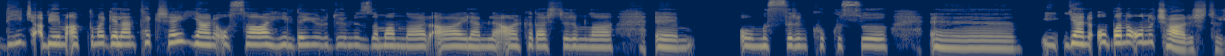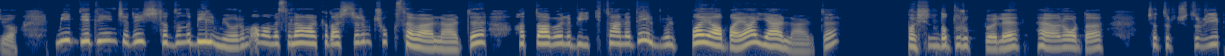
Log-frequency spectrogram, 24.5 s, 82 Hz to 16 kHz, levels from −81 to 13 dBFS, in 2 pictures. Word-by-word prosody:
deyince, 270 +6 -5
benim 265 -1 0
aklıma 270 +1 0
gelen 260 -1 +2
tek 295 +3 -8
şey, 310 +3 +1
yani, 250 -3 +2
o 265 - -4
sahilde 245 -2 +1
yürüdüğümüz 240 -1 -9
zamanlar 220 -1 -2
ailemle, 210 -1 -1
arkadaşlarımla, 210 -2 -3 0.4
eee, 195 -2 -2 0.6
o 220 - -4
mısırın 220 0 -4
kokusu, 215 -1 -5 0.4
eee, 210 - -4 1.0
ya, 240 -5 -9
yani, 265 +1 +4
o 310 - +1
bana 290 +1 +7
onu 310 +1 +1
çağrıştırıyor. 160 -5 +1 0.4
Midye 345 0 +1
deyince 345 -4 -2
de 325 - 0
hiç 335 -3 0
tadını 300 +2 -4
bilmiyorum 230 - +2
ama 295 -2 +1
mesela 270 +2 +2
arkadaşlarım 280 +3 0
çok 320 -1 -8
severlerdi. 175 - +2
Hatta 270 -1 +2
böyle 270 0 0
1-2 245 -3 -7
tane 270 -2 0
değil, 360 0 +2
böyle 245 0 -4 0.2
bayağı 280 -6 +8
bayağı 230 +11 +6
yerlerdi. 210 - 0 0.7
Başında 220 +1 -1
durup 225 -3 -7
böyle 175 +5 +2
hemen 185 -5 0
orda 190 -1 -1 0.4
çatır 235 -1 -8
çutur 225 +2 -10
yiyip 255 +2 -4
235 Hz, 125 wpm, -23 LUFS, 210-275 Hz, 1.0 s, bayağı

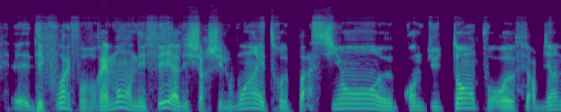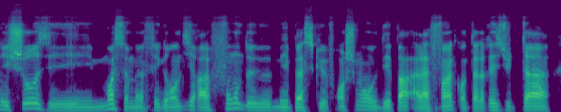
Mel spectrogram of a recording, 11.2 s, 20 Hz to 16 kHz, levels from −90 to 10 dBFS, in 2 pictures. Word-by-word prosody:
heu, 105 - -2
des 110 +1 +2
fois, 175 +9 -1
il 145 - -3
faut 95 - -6
vraiment 115 - +2
en 110 - -4
effet 105 -4 +1
aller - - +3
chercher 100 - +4
loin, 95 +1 -3
être - - -3
patient, 155 -1 +1
heu, 110 -2 -3
prendre 115 -2 -4
du 100 -2 -8
temps 160 - +2
pour, 100 -1 -1
heu, 95 - +1
faire 100 - -6
bien 120 +8 -3
les 120 -2 -4
choses 155 -8 +5
et 95 +1 -6
moi, 105 +10 0
ça 105 -7 -2
m'a 95 -1 -5
fait 100 - -9
grandir 105 +4 -3
à 95 -1 +4
fond 155 - -6
de 100 -5 -4
mais 95 0 -5
parce 95 -1 +3
que 95 -2 -7
franchement, 120 +5 -2
au 105 -5 -3
départ 95 0 +2
à - - +1
la - - +5
fin, - - +3
quand - - -4
tu - - -1
as - - +1
le - - +1
résultat 105 0 +2
105 Hz, 245 wpm, -26 LUFS, 95-125 Hz, -, choses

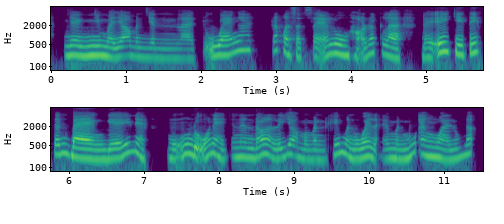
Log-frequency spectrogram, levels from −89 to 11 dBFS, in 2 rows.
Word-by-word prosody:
nhưng 220 -1 +1
nhưng 220 0 +3
mà 200 - +1
do 205 +3 -1
mình 200 -2 -9
nhìn 180 -2 -10
là 175 -1 -8
chủ - - -3
quán 230 +5 +1
á 320 - -1 0.4
rất 310 -1 -7
là 250 - +2
sạch 185 -6 -7
sẽ 200 +2 -3
luôn. 245 -3 +2
Họ - - -3
rất 260 +1 -4
là 200 -6 +1 0.3
để 185 -1 -3
ý 285 +6 +6
chi 245 -4 0
tiết 265 +5 0
đến 265 +1 0
bàn, 190 -5 +7
ghế 195 +9 +1
nè, 255 -9 -1 0.3
muỗng 230 +8 0
đũa 235 - +4
nè, 230 -10 -2
cho 210 - -12
nên 210 -1 -2
đó 215 +6 +3
là 265 - +1
lý 190 +2 -3
do 250 -2 -1
mà 190 -3 -6
mình 175 -1 -8
khiến 270 +8 -3
mình 245 -8 -1
quay 200 +4 +1
lại 185 -1 -6
mình 190 -2 -2
muốn 200 +9 -1
ăn 240 -5 0
hoài 185 -4 -1
luôn 190 +5 -4
đó. 265 +2 -2
210 Hz, 245 wpm, -22 LUFS, 185-250 Hz, 0.4 s, bàn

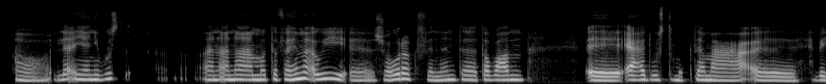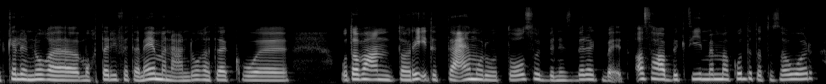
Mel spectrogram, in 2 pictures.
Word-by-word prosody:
آه. 185 0 -3
لأ 230 +6 -2
يعني 225 -2 +2
بُصّ، 260 +4 -4 0.8
أنا 215 -1 -1
أنا 220 0 +2
متفهّمة 225 +4 +3
أوي 245 -1 +2
آآ 190 0 -3
شعورك 225 +5 +1
في 200 - -9
إن 185 - -1
أنت 215 +2 -1 0.2
طبعًا 210 0 +1 0.6
آآ 180 -1 +5
قاعد 215 +1 +2
وِسط 215 0 -6
مجتمَع 190 -2 0
آآ 180 -3 0 0.2
بيتكلّم 215 +3 +1
لغة 200 -4 +3
مختلِفة 215 +3 -4
تمامًا 215 +2 +2
عن 175 0 -5
لغتك، 205 0 -3
و 195 0 -1 0.8
وطبعًا 220 -2 +2
طريقة 215 +1 0
التعامُل 220 +2 +2
والتواصُل 210 +5 -4
بالنسبة 190 +1 -5
لك 225 -2 -1
بقِت 185 -1 -7
أصعب 245 -4 +1
بكتير 225 +3 -3
مما 235 0 +2
كنت 255 +3 -3
تتصوّر، 225 +4 -2
215 Hz, 140 wpm, -24 LUFS, 195-230 Hz, 0.8 s, آآ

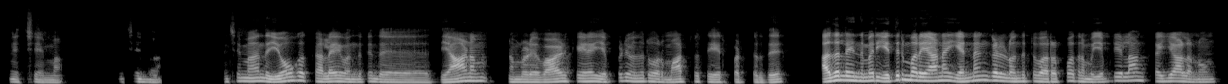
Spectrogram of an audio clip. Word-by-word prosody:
நிச்சயமா, 105 -3 -8 0.6
நிச்சயமா, 120 -4 -8 0.7
நிச்சயமா. 150 +4 -3
இந்த 140 - +2
யோக 180 +4 +1
கலை 135 +1 +2
வந்துட்டு. 120 +3 -4
இந்த 115 -3 -2 0.5
தியானம் 155 +9 +2 0.3
நம்மளுடைய 115 -1 -1
வாழ்க்கையில 140 +3 +1
எப்படி 145 +7 -7
வந்துட்டு 140 -1 -2
ஒரு 115 - -5
மாற்றத்தை 125 0 -4
ஏற்படுத்துறது. 110 -1 -6 0.5
அதுல 195 +7 +7
இந்த 170 - +2
மாதிரி 175 -1 +3
எதிர்மறையான 185 -2 +5 0.2
எண்ணங்கள் 185 +3 +2
வந்துட்டு 145 +1 -3
வர்றப்போ. 130 +3 -1
அத 140 - -4
நம்ம 120 -2 -1
எப்படில்லாம் 175 +6 -3
கையாளனும். 135 -5 -1
140 Hz, 130 wpm, -22 LUFS, 120-165 Hz, 0.7 s, அதுல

